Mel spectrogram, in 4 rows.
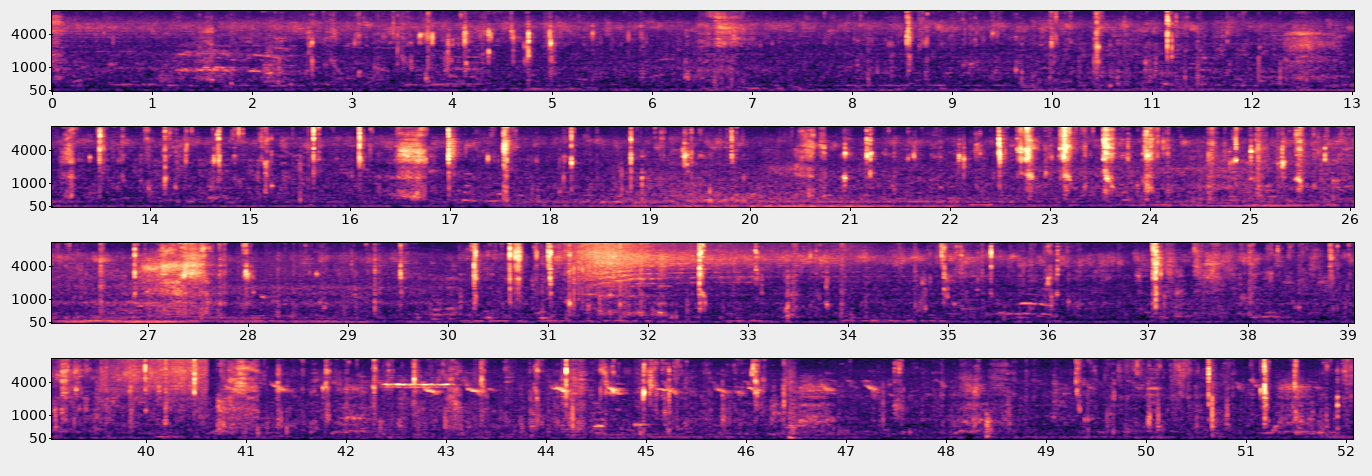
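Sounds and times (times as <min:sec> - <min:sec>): chewing food: 0:00.0 - 0:52.0
breathy rush of noise: 0:31.2 - 0:32.9.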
